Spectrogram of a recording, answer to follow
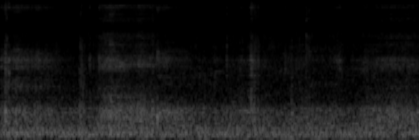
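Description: Faint low rumble of outdoor background noise, with a few soft taps.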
